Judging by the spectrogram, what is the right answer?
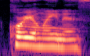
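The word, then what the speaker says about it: Coriolanus: Cornelius Snow, and I'm aware his name is pronounced Cory Elanus, but I think he's a corny corny, bitter, hateful, never going to find love man.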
